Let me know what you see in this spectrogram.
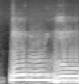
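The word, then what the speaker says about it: قل هو: কুল মানে হচ্ছে খাও এখানে একটু আমরা গলার মধ্য থেকে একটা আওয়াজ দিয়ে আমরা এই অক্ষরটা সুন্দর করে উচ্চারণ করব কুল হা পেশ হু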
